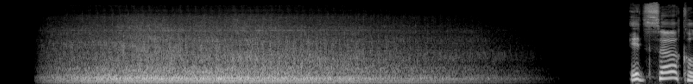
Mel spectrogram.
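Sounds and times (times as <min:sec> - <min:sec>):
helicopter rotor and engine flying overhead: 0:00.3 - 0:05.6
speech: 0:06.3 - 0:06.9.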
